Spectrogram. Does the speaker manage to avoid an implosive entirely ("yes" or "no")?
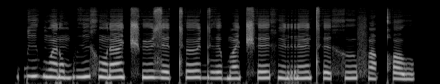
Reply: no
